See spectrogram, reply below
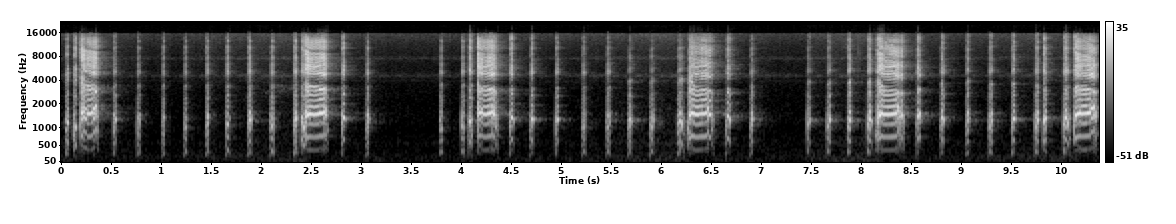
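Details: Hen red junglefowl calling for a mate, alternating loud raspy bursts with runs of quick sharp clucks, repeating in bouts separated by brief silences.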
